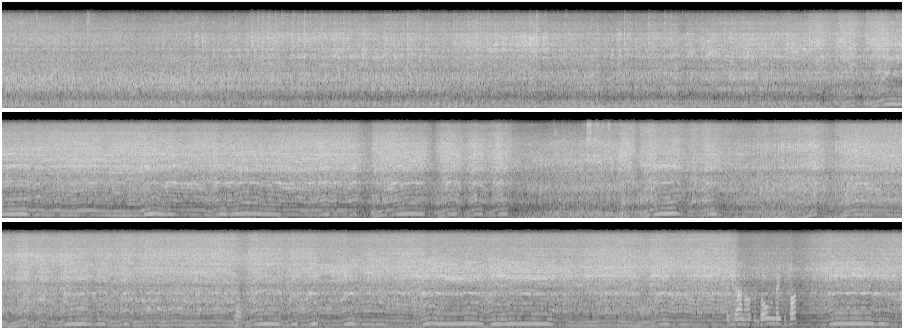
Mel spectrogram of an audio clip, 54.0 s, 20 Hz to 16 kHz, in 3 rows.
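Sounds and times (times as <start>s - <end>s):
crane engine running: 0.0s - 52.3s
chainsaw cutting wood: 0.0s - 54.0s.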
